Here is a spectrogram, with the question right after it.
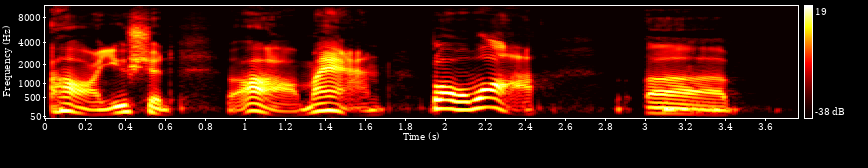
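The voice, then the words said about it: Imitates another person's voice. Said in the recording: “that was my Derek impression”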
